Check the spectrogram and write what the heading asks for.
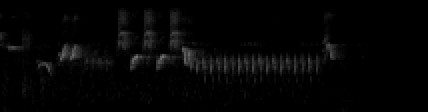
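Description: A songbird singing: a few short, clear notes that slide down in pitch, then a fast trill lasting about a second and a half, ending on a higher note.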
